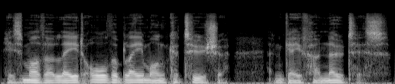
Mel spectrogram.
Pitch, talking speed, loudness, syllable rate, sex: 85 Hz, 180 wpm, -15 LUFS, 5.3 syllables/s, male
